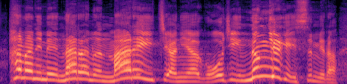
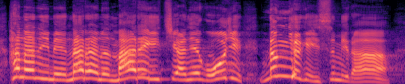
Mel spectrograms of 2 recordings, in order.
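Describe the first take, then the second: No difference in how they are said.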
